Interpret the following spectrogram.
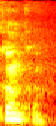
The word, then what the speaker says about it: Nkunku: How do you pronounce that? Ooh. Kunku or Oh, Nunku? Nkunku, yeah, Nunku? Nkunku.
